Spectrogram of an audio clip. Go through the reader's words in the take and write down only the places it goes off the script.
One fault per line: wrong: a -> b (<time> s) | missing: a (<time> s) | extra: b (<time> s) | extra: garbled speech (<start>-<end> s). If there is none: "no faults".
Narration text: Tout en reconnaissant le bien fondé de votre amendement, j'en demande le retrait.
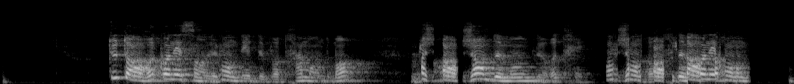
missing: bien (2.2 s)
extra: garbled speech (4.1-4.6 s)
extra: garbled speech (6.1-7.5 s)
